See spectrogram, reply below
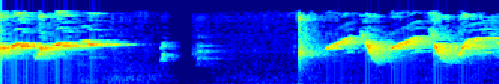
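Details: Bulbul from Iraq giving a short slurred warble, a pause with a couple of soft notes, then several loud, swooping, rising whistled phrases in quick succession.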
